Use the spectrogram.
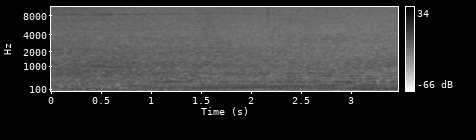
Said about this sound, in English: And now the garbage truck is turning towards me. Jesus Christ, all this fucking noise. Go away.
